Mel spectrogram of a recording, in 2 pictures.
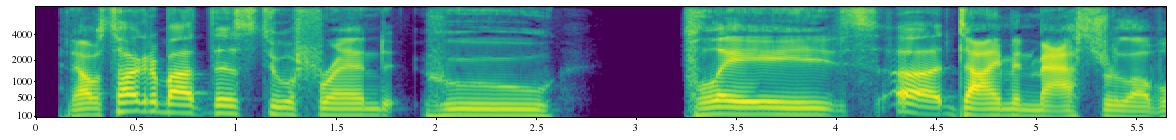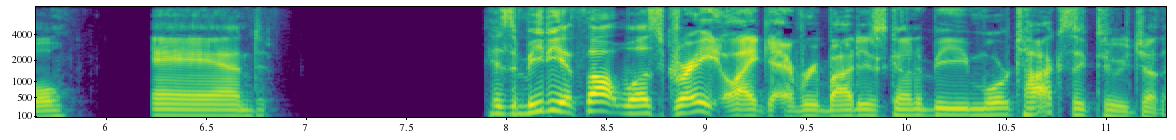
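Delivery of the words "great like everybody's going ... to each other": ordinary delivery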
